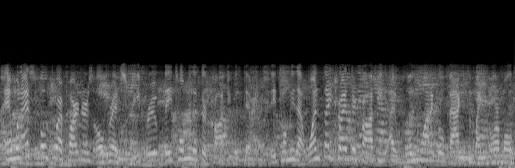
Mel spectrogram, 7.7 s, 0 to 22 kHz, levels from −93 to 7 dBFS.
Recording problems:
high frequencies cut off; severe; nothing above 4 kHz
chatter from many people; loud; throughout; 4 dB below the speech

